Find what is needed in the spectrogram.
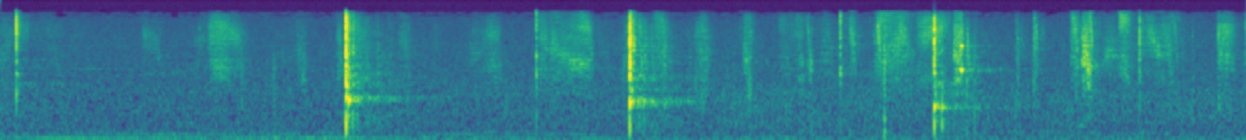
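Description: Pickleball paddles hitting a hard plastic pickleball in a rally: three sharp pocks about a second and a half apart, the second about a second and a half after the first. Lighter ticks fall between the later hits.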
